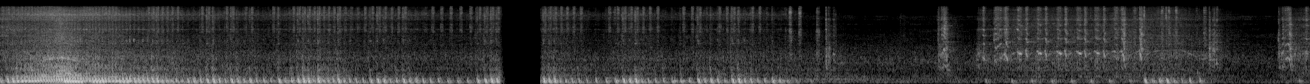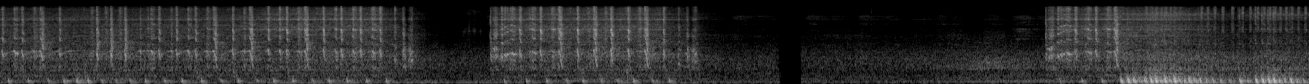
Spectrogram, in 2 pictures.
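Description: A quad bike engine runs with a rapid chugging and rises in bursts of revving.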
